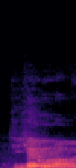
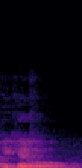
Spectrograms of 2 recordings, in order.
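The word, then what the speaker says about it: Cicero: 어 키케로라고 해요. 키케로 어 그러니까 이제 발음이 너무 너무 다르죠.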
